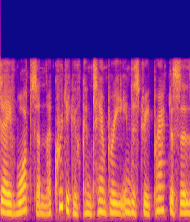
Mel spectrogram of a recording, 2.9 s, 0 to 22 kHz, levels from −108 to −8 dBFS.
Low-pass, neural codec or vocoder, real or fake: 7.2 kHz; vocoder, 22.05 kHz, 80 mel bands, HiFi-GAN; fake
